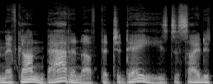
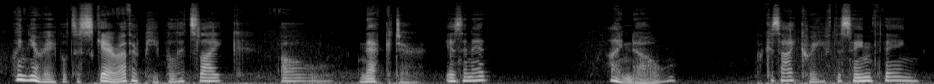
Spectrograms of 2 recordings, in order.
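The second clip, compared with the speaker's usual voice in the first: soft, high-pitched cooing voice; 7 semitones higher than usual. A woman holding a man's knife speaks to him, cooing. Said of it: "She cooed".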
